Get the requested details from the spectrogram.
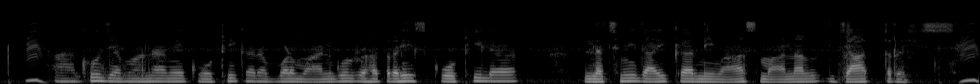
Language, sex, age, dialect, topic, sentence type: Chhattisgarhi, male, 18-24, Northern/Bhandar, agriculture, statement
